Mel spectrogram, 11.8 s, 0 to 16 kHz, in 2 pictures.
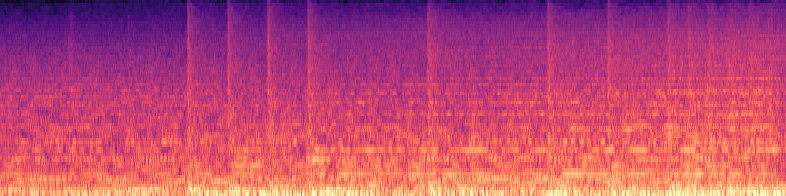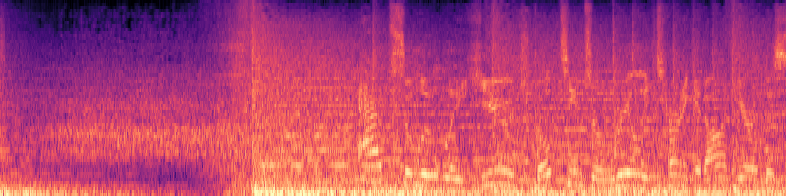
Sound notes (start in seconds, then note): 5.5 crowd cheers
